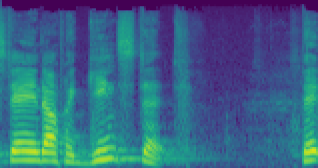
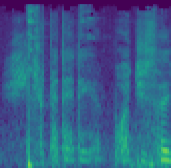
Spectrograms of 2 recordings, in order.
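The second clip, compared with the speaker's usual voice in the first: muttered under his breath, unvoiced; whispered self-scolding; 17 dB quieter than usual. Scolding himself in a whisper after blurting it out. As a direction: scold yourself in a hushed aside.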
